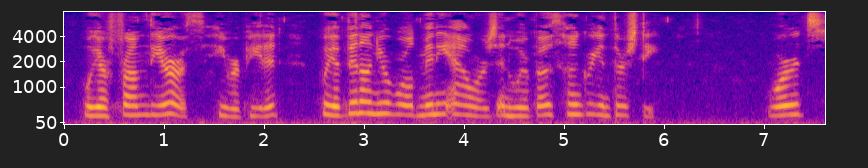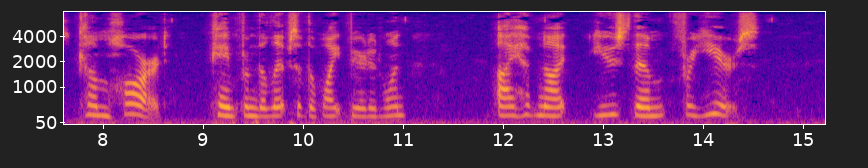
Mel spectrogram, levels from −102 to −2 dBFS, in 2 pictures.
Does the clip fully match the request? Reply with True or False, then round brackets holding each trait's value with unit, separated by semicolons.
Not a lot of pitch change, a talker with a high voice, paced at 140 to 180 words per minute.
True (2.2 semitones; 245 Hz; 160 wpm)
